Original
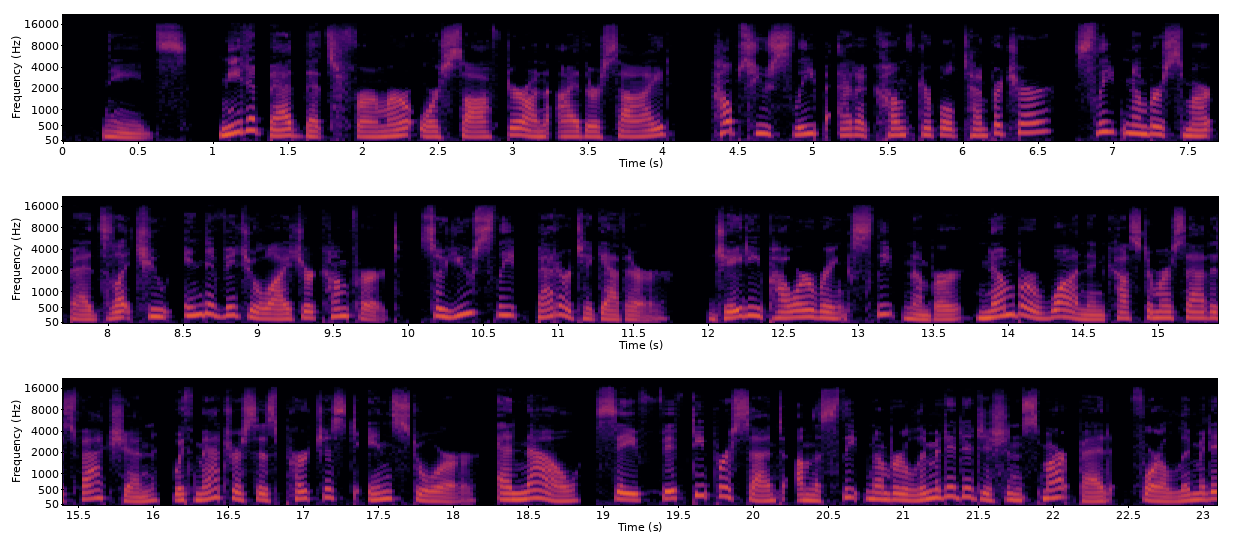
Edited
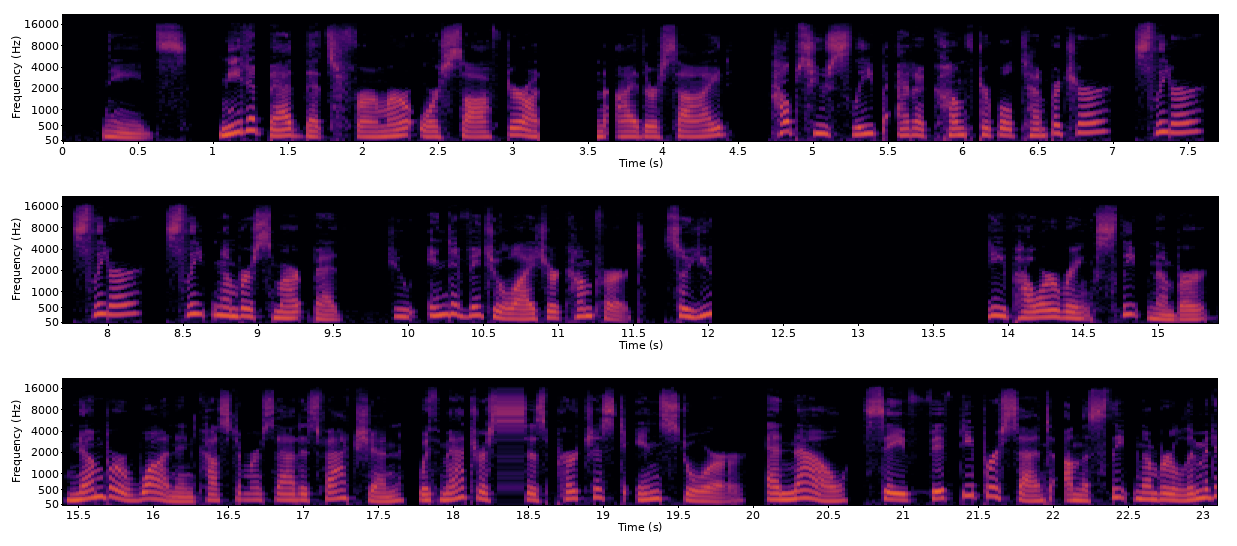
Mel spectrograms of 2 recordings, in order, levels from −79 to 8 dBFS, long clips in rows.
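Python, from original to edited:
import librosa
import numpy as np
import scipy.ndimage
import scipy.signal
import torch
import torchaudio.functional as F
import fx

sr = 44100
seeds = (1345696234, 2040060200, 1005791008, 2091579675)

y = fx.edit(x, sr, fx.insert_silence(at_s=3.16, length_s=0.39),
    fx.repeat(start_s=6.35, length_s=0.62, count=3),
    fx.room_tone_fill(start_s=7.87, length_s=0.42, crossfade_s=0.16),
    fx.silence(start_s=10.38, length_s=1.84),
    fx.fade_in_from(start_s=14.93, length_s=0.34, floor_db=-12.5),
    fx.stutter(start_s=16.64, slice_s=0.02, count=9), tone=tone)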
